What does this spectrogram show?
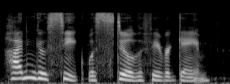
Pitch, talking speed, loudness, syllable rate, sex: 215 Hz, 235 wpm, -18 LUFS, 5.6 syllables/s, female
